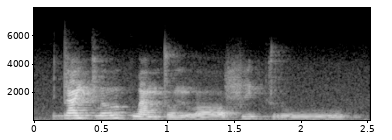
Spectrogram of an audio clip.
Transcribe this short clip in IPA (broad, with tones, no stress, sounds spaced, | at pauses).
d a˥˩ j k l ɤː˥˩ k w a˧ m t o˨˩ n l ɔː˨˩ f i˥˩ t̚ k r uː˩˦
